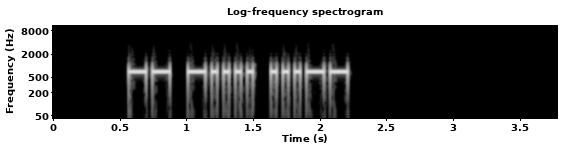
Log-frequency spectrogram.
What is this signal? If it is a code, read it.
Morse code, heard as a keyed tone, about 27 wpm, 700 Hz. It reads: M63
